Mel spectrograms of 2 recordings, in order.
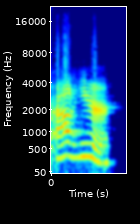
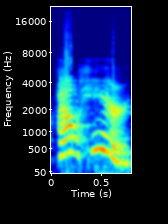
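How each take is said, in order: First: Said in the usual way. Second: High, urgent beckoning; eager call. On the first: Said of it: "exclamation point there". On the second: Shown as a demonstration. Teacher showing how Zane eagerly calls his mom outside. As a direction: pull her outside with excitement. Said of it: "trying to get her to still come".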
